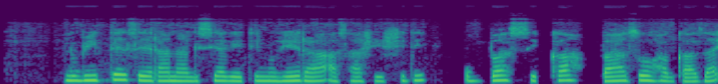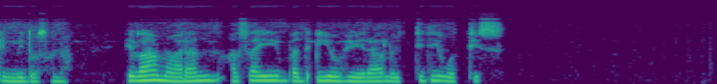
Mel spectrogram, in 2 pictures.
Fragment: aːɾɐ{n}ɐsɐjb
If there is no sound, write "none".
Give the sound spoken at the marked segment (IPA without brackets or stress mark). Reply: n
